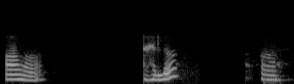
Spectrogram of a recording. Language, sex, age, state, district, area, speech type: Assamese, female, 45-60, Assam, Charaideo, urban, conversation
